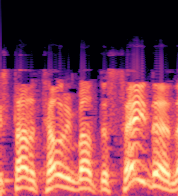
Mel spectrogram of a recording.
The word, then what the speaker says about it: Seder: No, it's pronounced Seder.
